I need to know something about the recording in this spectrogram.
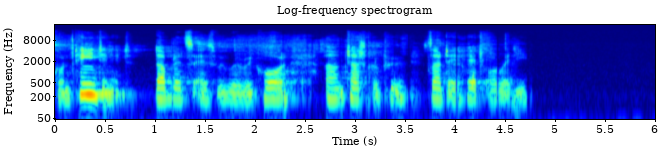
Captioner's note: speaks in a foreign language; sound cutting out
